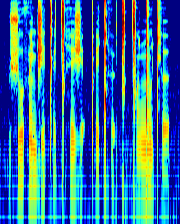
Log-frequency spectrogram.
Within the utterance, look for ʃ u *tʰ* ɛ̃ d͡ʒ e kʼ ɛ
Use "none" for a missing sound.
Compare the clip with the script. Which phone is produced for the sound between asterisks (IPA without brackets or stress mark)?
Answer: θ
